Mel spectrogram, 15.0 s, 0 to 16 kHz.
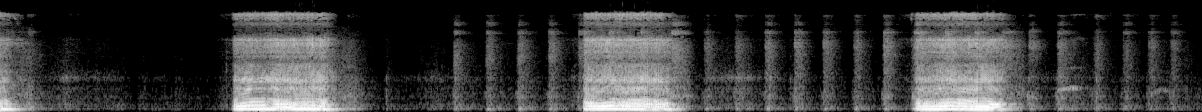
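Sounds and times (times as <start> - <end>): person snoring: 0.0 - 0.5, 2.8 - 4.6, 7.3 - 8.7, 11.4 - 12.8.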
